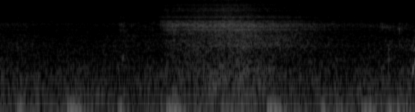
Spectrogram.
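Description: Small waves wash softly onto a sandy shore.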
